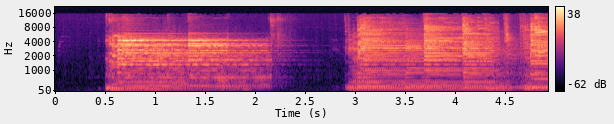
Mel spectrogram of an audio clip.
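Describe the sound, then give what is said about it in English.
A guitar played through an amplifier's acoustic setting rings out in two loud, sustained strummed chords with a shimmering, chorus-like effect, separated by a brief pause, with no talking. “I think that's a nice acoustic sound.”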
